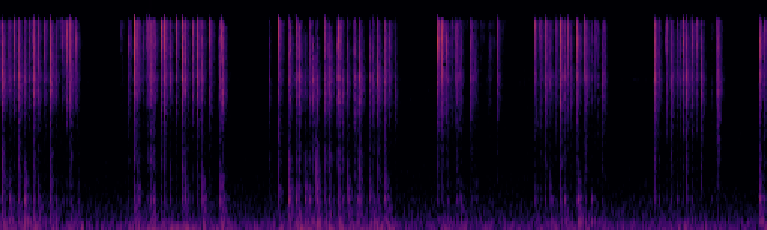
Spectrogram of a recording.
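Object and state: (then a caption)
Ceramic wall tile. Long painted fingernails of one hand tap fast on old glazed ceramic subway tiles on a wall, which are flat and solid. The result is bright, crisp clicking rattles in quick bursts, separated by short quiet pauses, with each tap dying away almost instantly.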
